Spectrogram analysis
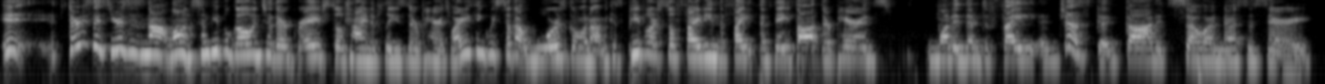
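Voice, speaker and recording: A woman's voice: mid-range voice, moderate pace, a bit bright, rough recording. A woman reading tarot cards on a live stream, casual and emphatic, with a profane pep-talk style.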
